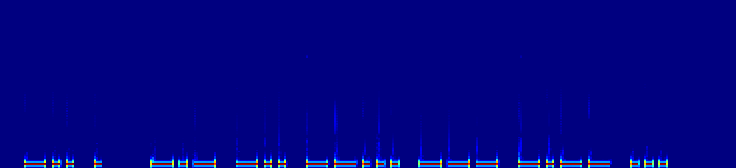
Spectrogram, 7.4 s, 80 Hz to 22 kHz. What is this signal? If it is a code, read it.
Morse code, heard as a keyed tone, about 17 wpm, 700 Hz. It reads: DE KD7OYS
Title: USA Callsign DE Callsign - 6 Characters - 17wpm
